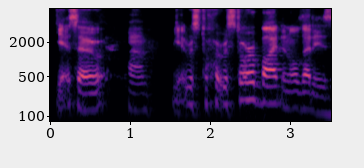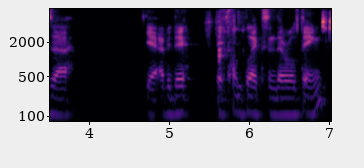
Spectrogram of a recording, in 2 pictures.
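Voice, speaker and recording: Lively intonation, a somewhat breathy voice, and long, frequent pauses. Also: man, medium pitch for a man. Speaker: dentist, guest lecturer. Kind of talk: lecture Q&A. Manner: fast.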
